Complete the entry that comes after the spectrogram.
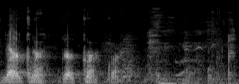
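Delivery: put-on half-whispered, beckoning drunk; mock drunk whisper. Drunk bartender calling a coworker over, laughing whisper. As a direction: pull him close and whisper like a drunk. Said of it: "Jack goes".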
